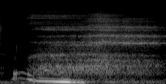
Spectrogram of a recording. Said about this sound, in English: Take a big breath for me. Breathe out slow.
